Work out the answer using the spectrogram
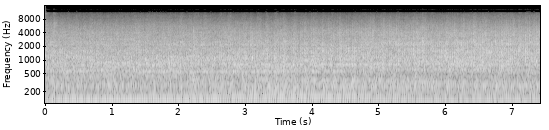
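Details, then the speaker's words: Mid-90s Polaris ATV revived from parts, being ridden: steady busy two-stroke drone under load with no knocks or grinding; engine, transmission and driveline sound good. "Yeah, she rips, buddy. Engine sounds good. Transmission sounds good. Uh, drive line sounds good."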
